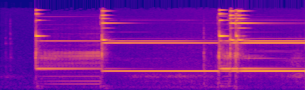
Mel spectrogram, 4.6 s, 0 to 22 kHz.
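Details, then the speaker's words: Doorbell chime on 230 V AC: clean ding, then a second ding, each held steady while the button is pressed as the coil's magnetic field pulls the plunger; normal healthy chime. "el típico sonido del timbre fijaos una cosa que mientras que yo no suelte la fase por el electroimán en este caso por la bobina se está produciendo un campo magnético y el émbolo está atraído"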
